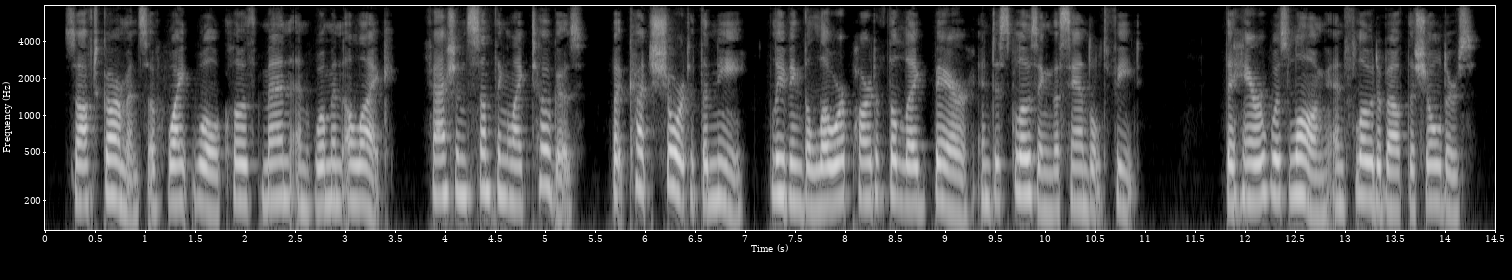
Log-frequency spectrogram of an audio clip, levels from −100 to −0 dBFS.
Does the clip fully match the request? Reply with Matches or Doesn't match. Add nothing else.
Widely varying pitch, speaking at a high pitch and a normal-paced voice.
Doesn't match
